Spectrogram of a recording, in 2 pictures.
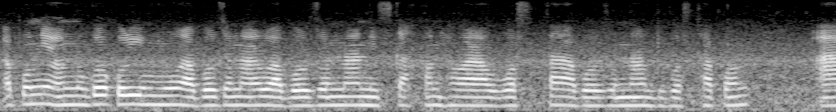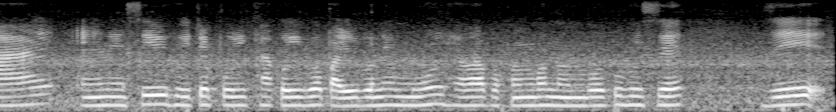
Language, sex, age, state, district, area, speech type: Assamese, female, 45-60, Assam, Golaghat, urban, read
